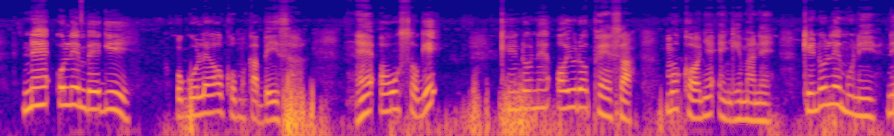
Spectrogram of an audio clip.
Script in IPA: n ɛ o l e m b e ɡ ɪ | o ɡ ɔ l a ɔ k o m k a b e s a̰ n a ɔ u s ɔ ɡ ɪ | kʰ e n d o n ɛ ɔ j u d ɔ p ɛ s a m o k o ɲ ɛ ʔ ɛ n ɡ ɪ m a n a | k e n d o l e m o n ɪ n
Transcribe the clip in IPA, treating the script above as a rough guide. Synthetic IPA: n ɛ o l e m b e ɡ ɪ | o ɡ o l ɛ ɔ k o m k a b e s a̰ n ɛ ɔ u s ɔ ɡ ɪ | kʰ e n d o n ɛ ɔ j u d ɔ p ɛ s a m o k ɔ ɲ ɛ ʔ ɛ ŋ ɡ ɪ m a n ɛ | k e n d o l e m o n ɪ n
